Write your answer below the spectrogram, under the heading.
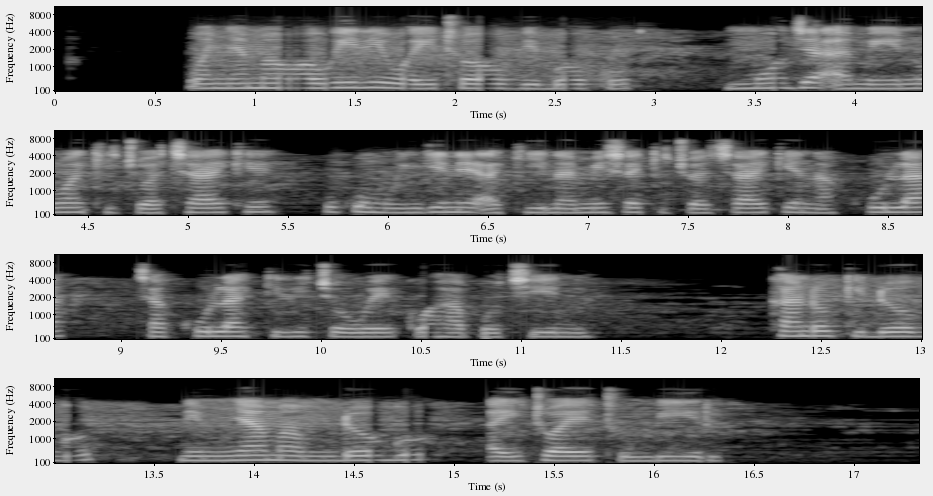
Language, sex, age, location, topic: Swahili, female, 18-24, Mombasa, agriculture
